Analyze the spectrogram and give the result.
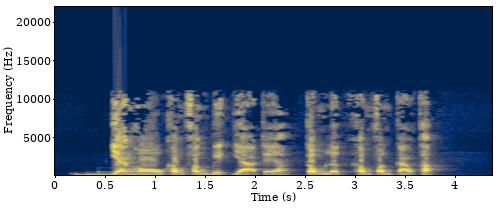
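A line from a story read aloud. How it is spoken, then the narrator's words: Angry. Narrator (Vietnamese): Gã kiếm khách đi đầu giận dữ nói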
